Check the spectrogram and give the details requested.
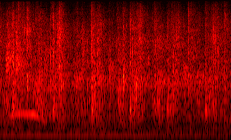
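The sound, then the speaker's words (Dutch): An audience applauds steadily after the host asks for a big round of applause for a guest, a dense wash of many hands clapping at an even level throughout the short stretch, with a faint low hum underneath. “Mag ik een eh, groot applaus”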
